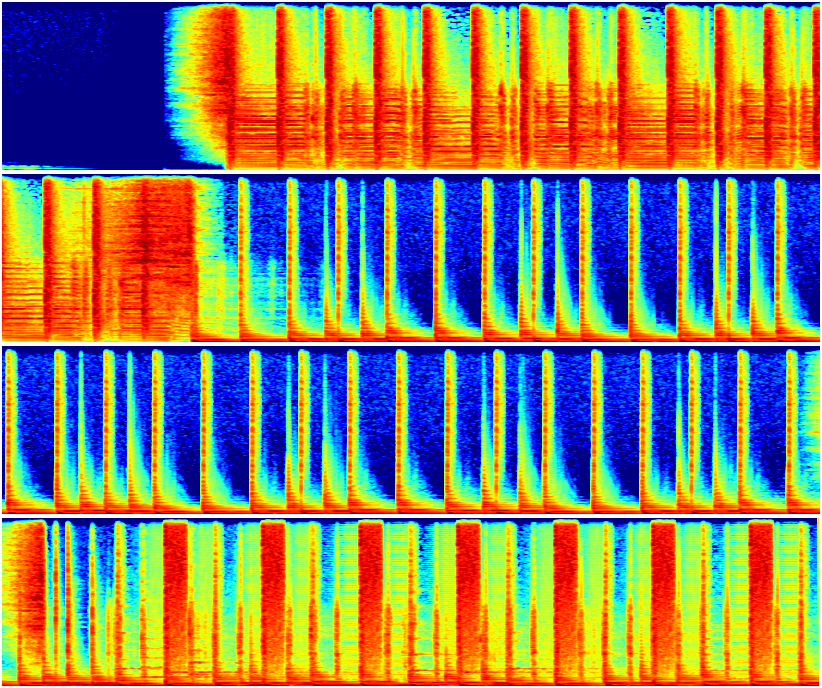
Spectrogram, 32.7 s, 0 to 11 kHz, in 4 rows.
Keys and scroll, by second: 7.5-8.0 typing, 8.1 Return, 10.3 Tab, 12.8 ctrl+c, 13.8 x, 14.2 ctrl+v, 20.9-21.9 typing, 22.3 Return, 28.1 5, 28.2 Return, 29.2 Tab.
